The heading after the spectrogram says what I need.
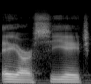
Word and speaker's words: arch: I spell it A-R-C-H because it should be architecture, but I pronounce it arc.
